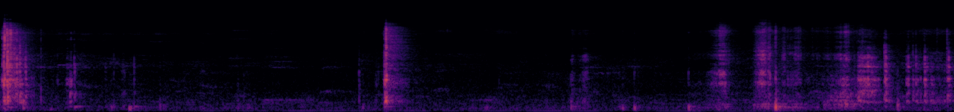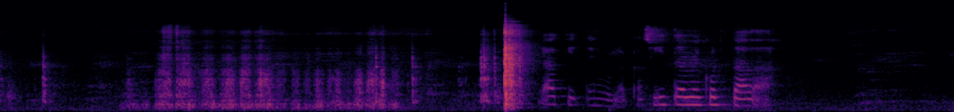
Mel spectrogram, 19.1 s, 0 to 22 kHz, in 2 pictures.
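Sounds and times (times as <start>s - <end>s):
tool scraping dough: 7.0s - 9.6s, 10.8s - 13.8s.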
